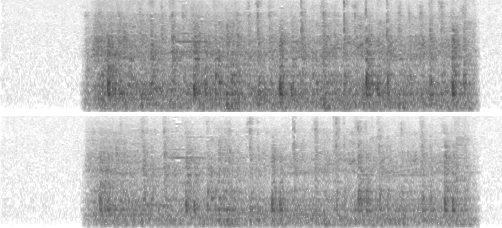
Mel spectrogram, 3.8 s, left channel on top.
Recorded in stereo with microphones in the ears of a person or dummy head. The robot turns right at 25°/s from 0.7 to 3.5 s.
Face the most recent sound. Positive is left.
No sound to turn to.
